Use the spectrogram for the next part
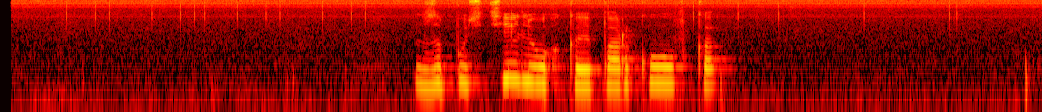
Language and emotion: Russian, sad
